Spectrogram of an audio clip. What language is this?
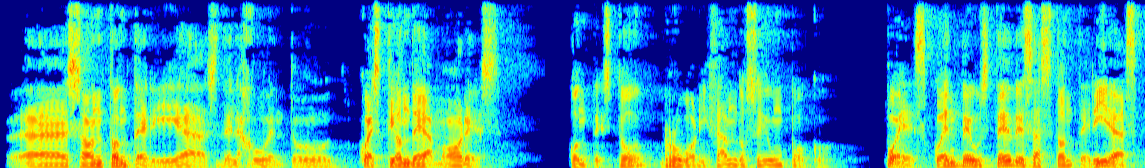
Spanish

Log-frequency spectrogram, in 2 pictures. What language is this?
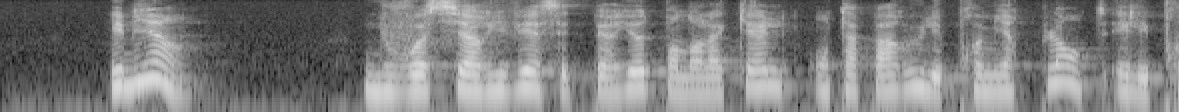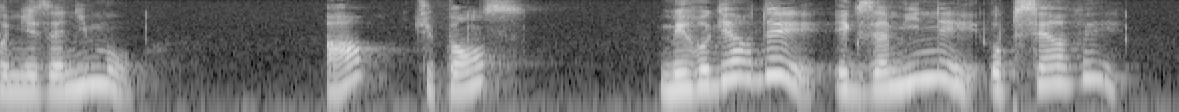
French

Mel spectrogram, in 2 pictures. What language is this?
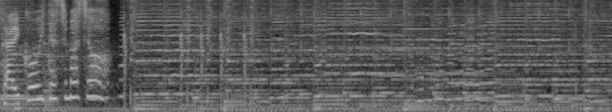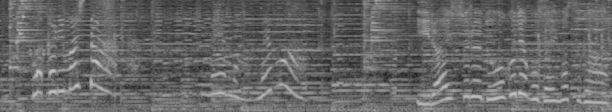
German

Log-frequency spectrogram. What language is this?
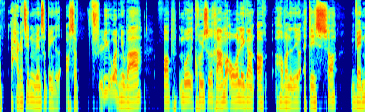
Danish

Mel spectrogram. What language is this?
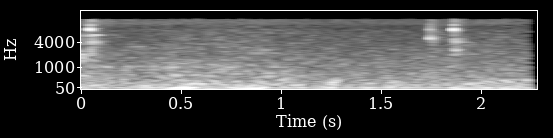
Chinese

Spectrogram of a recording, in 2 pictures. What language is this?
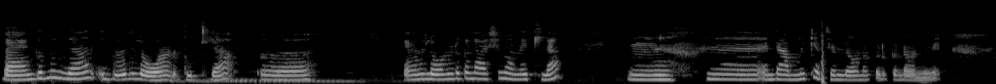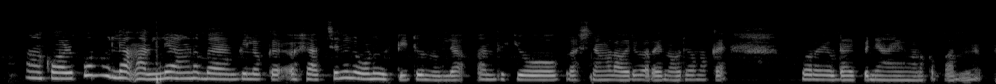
Malayalam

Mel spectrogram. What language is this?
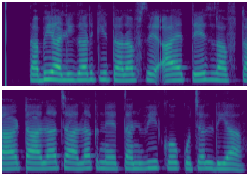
Hindi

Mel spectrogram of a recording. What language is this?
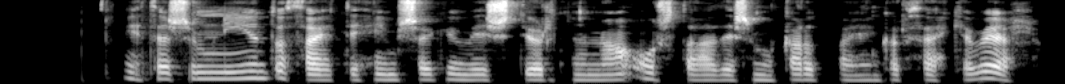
Icelandic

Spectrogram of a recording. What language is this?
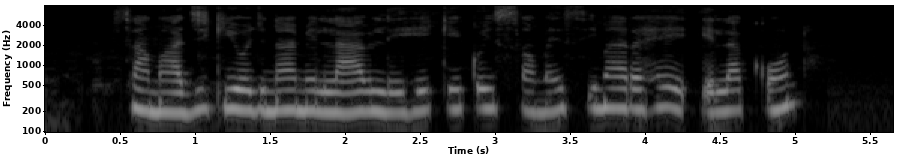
Chhattisgarhi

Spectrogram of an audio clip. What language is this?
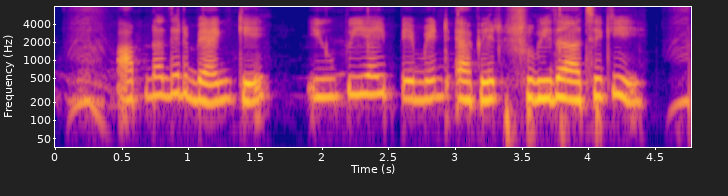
Bangla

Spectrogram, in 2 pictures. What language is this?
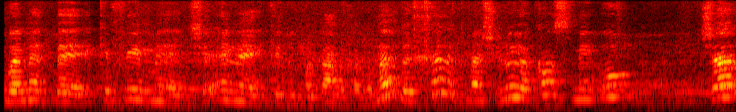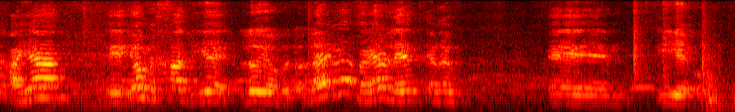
Hebrew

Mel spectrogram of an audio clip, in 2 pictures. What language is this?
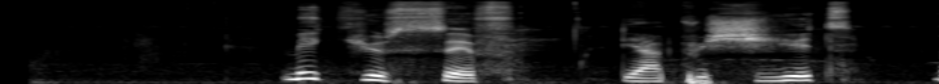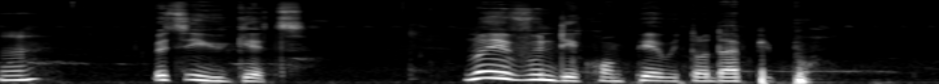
Nigerian Pidgin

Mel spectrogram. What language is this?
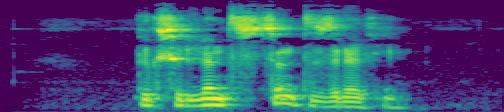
Kabyle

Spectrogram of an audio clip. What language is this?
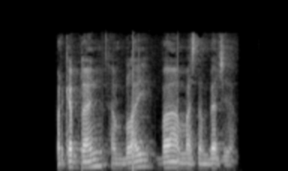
Catalan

